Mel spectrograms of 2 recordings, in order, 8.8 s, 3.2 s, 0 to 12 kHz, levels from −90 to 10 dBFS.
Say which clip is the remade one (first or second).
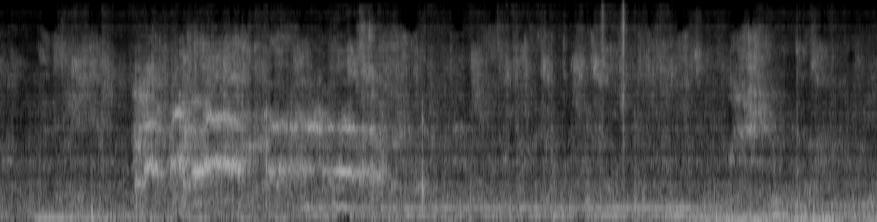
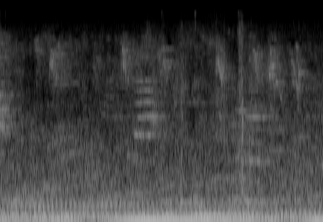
first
